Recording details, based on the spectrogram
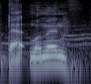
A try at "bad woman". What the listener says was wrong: You sound like you're saying bat woman. like Batman, bat woman.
